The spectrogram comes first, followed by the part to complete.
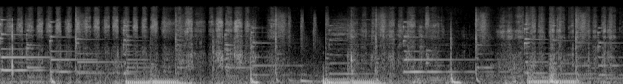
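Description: Sandpaper rubbing in repeated strokes over a carved guava-wood slingshot frame, heard over background music with a deep beat and a melody.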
